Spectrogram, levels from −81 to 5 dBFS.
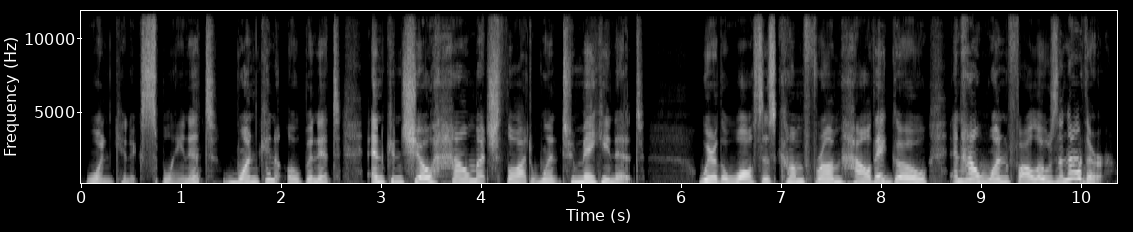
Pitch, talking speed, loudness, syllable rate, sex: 235 Hz, 180 wpm, -18 LUFS, 4.7 syllables/s, female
